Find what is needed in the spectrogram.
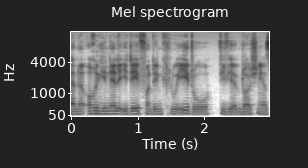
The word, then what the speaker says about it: Cluedo: Und die korrekte englische Aussprache ist tatsächlich Cluedo. Also mit diesem O am Ende, was halt, ne, wie wir gerade herausgefunden haben, die englische, dieser englische Akzent im Lateinischen ist.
